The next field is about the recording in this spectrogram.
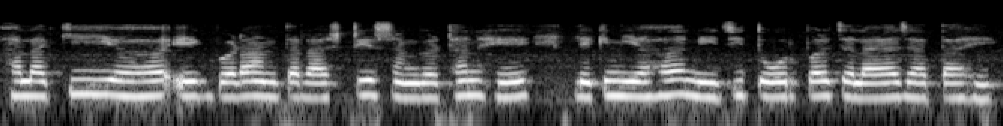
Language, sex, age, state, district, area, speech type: Hindi, female, 30-45, Madhya Pradesh, Harda, urban, read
